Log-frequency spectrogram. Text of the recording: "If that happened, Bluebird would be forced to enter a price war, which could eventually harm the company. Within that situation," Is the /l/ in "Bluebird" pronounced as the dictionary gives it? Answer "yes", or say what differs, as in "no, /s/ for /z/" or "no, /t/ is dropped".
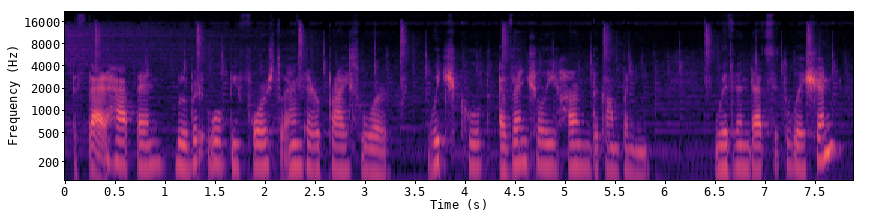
no, /l/ is dropped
